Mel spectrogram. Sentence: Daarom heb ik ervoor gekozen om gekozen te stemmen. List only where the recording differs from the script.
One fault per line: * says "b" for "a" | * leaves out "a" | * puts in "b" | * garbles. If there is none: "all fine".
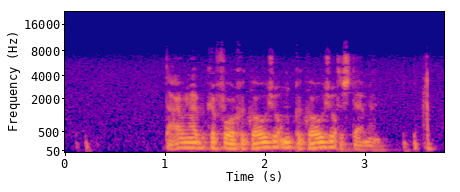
all fine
